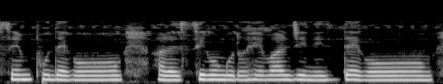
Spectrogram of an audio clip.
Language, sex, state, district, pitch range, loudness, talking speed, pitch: Chakma, female, Tripura, Unakoti, 200-220 Hz, -15 LUFS, 110 wpm, 210 Hz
